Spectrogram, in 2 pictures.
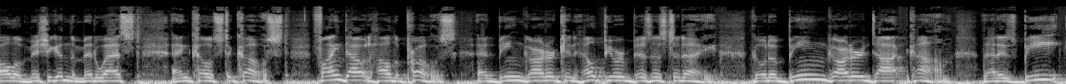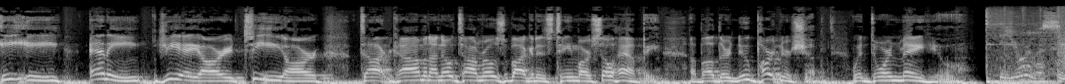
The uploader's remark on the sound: Today we're broadcasting live from the Ascend Sportsbook and Nightclub inside of Soaring Eagle Casino & Resort in Mt.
